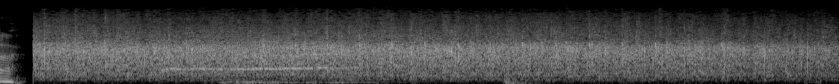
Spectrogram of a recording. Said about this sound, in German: Ist wirklich, also da kriegst du dann Applaus in so einem Raum. Wenn einfach solche Plattitüden dann dementsprechend einfach äußerst.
